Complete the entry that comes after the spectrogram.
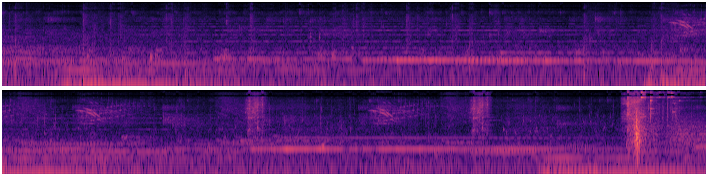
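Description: Water splashes and drips in the video game Assassin's Creed Brotherhood as a character swims, with low rhythmic sloshing strokes repeating about every four seconds over a murky ambient hum.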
